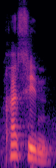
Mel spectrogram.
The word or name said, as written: Hassein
